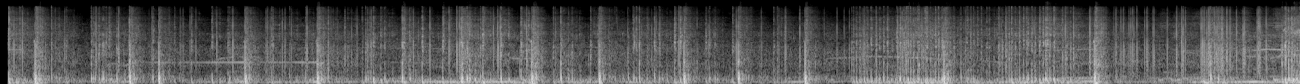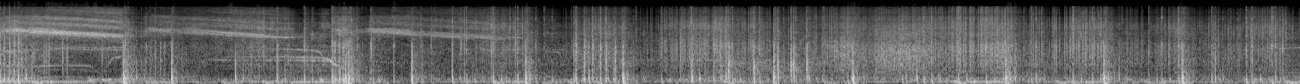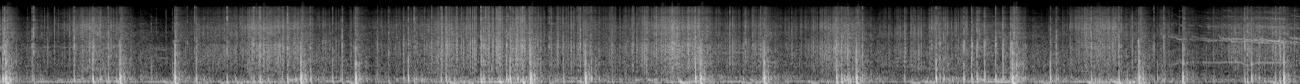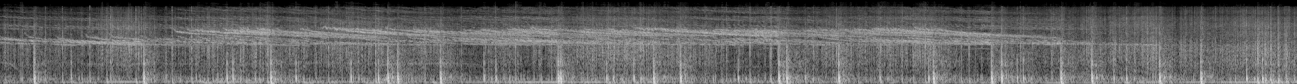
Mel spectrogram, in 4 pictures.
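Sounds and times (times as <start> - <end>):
fireworks bangs and crackles: 0.0 - 51.9
falling firework whistles: 1.0 - 3.6, 12.2 - 23.0, 37.0 - 51.9.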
